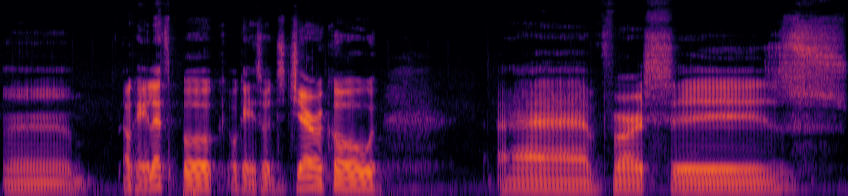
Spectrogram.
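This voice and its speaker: Bright-voiced man chatting through a game. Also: on the low side, fairly even intonation, slow, clean tone. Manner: wry, rambling, self-deprecating asides with frequent fillers. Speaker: gaming streamer. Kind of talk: casual game commentary, reading tutorial text aloud.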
